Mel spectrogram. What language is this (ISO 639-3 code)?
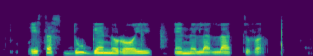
epo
